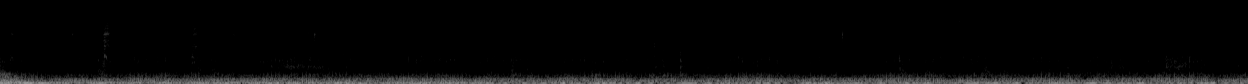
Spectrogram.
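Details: Three-week-old kittens play and nap in a cardboard box while their mother cat watches; a steady, low, rumbling purr runs unbroken through the whole stretch, with faint soft clicks and taps scattered above it.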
